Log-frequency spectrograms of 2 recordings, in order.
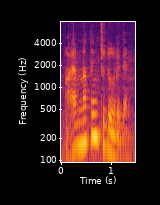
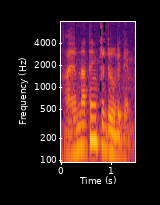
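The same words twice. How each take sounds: Both takes have the same delivery.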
